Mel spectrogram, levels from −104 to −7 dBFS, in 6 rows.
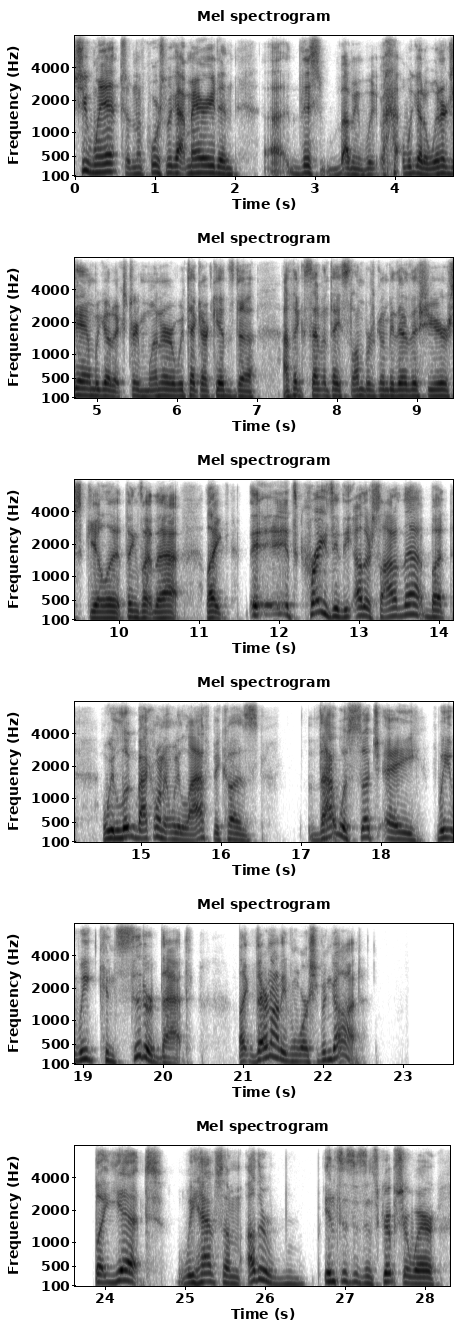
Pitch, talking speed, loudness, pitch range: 140 Hz, 185 wpm, -21 LUFS, 130-170 Hz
